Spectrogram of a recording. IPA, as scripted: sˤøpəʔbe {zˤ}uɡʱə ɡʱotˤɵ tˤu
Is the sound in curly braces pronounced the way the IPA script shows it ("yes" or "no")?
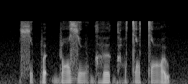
yes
